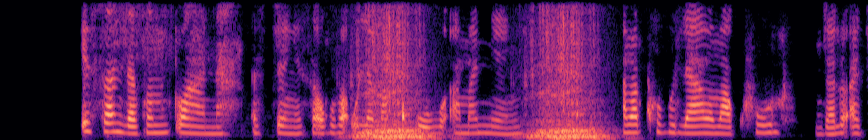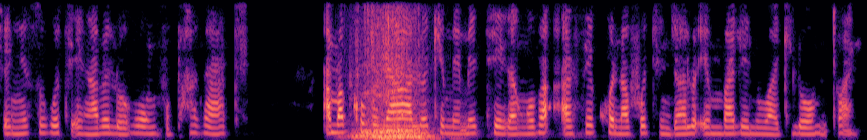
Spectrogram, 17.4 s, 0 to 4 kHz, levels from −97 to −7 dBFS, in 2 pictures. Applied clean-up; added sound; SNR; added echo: none; Drawer open or close; -3 dB; none.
